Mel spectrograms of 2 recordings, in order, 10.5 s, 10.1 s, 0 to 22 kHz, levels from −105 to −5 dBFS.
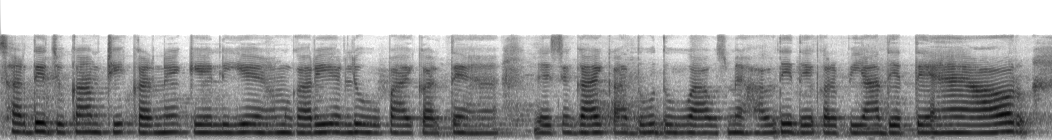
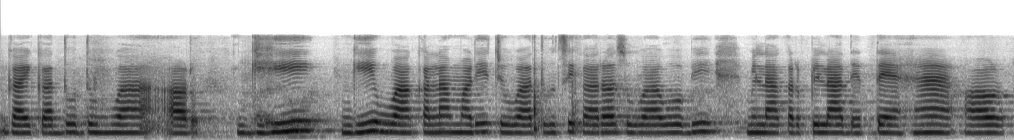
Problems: background sounds at intervals, continuous background conversations, echo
